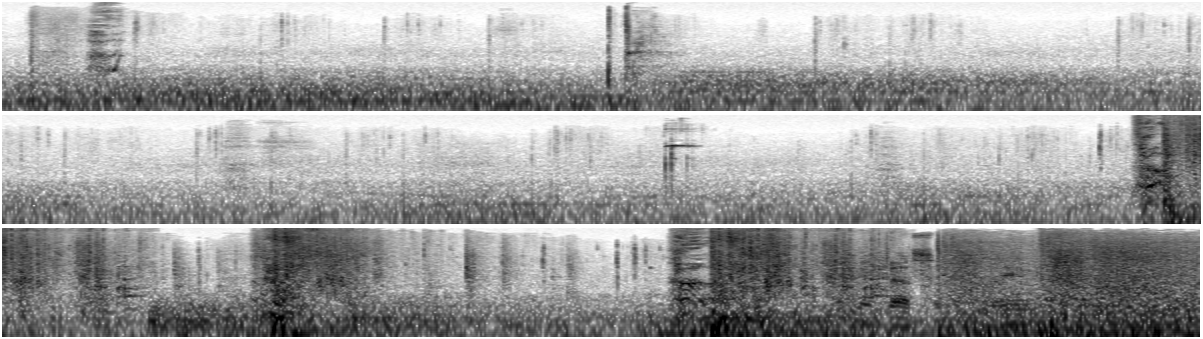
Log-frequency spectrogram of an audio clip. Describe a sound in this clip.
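Footsteps splash softly on wet pavement.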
